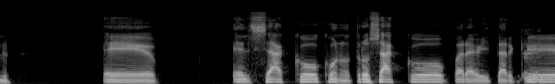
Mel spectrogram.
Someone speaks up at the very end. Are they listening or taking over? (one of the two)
listening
